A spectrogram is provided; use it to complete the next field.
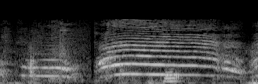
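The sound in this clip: A two-month-old baby cries at home, first a short whimper, then a long, strained, sustained wail with a rich harmonic tone that tails off at the end.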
